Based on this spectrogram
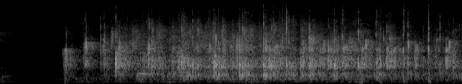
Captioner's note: applause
